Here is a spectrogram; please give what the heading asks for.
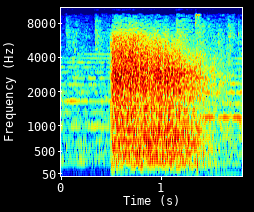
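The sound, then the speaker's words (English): A gunshot sound effect: one sudden, loud, noisy blast that holds as a rough, sustained roar for over a second before easing slightly, with no voices. “He shot him!”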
